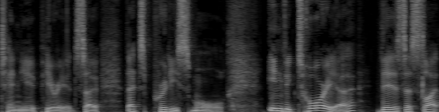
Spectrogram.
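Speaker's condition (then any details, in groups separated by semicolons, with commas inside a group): No condition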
